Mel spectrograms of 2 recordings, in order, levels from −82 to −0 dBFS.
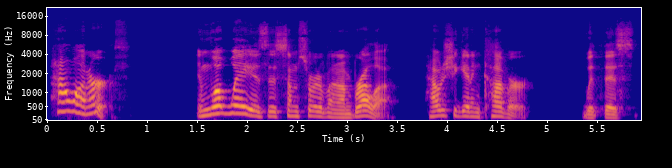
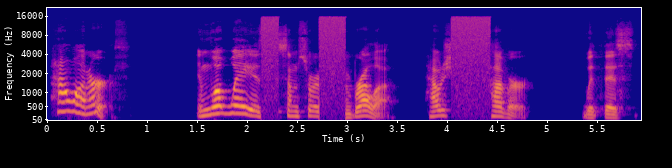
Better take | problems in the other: first | audio cutting out; filled with static; at 2 s, at 2.5 s and at 4 s

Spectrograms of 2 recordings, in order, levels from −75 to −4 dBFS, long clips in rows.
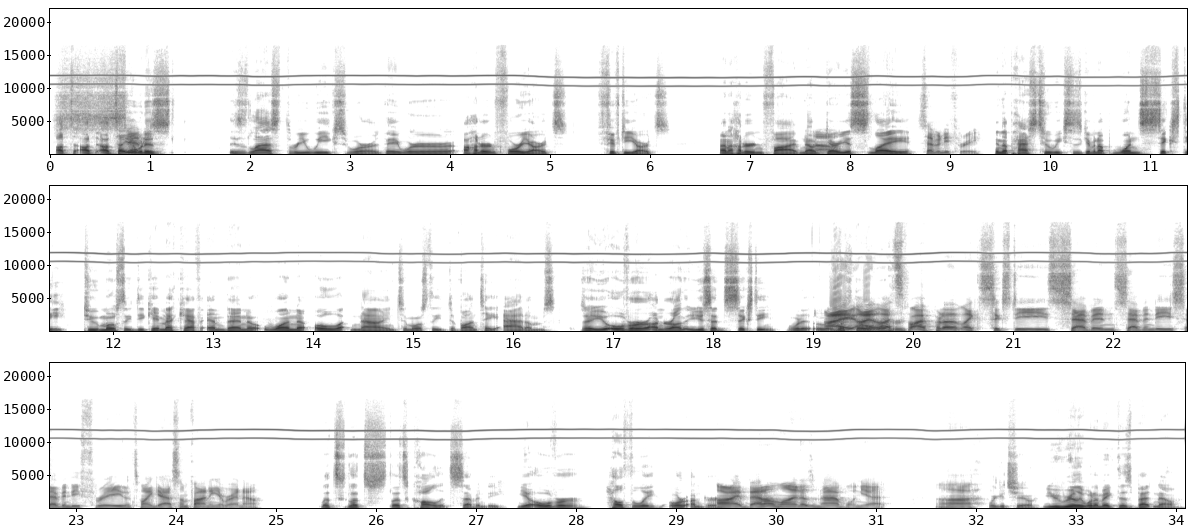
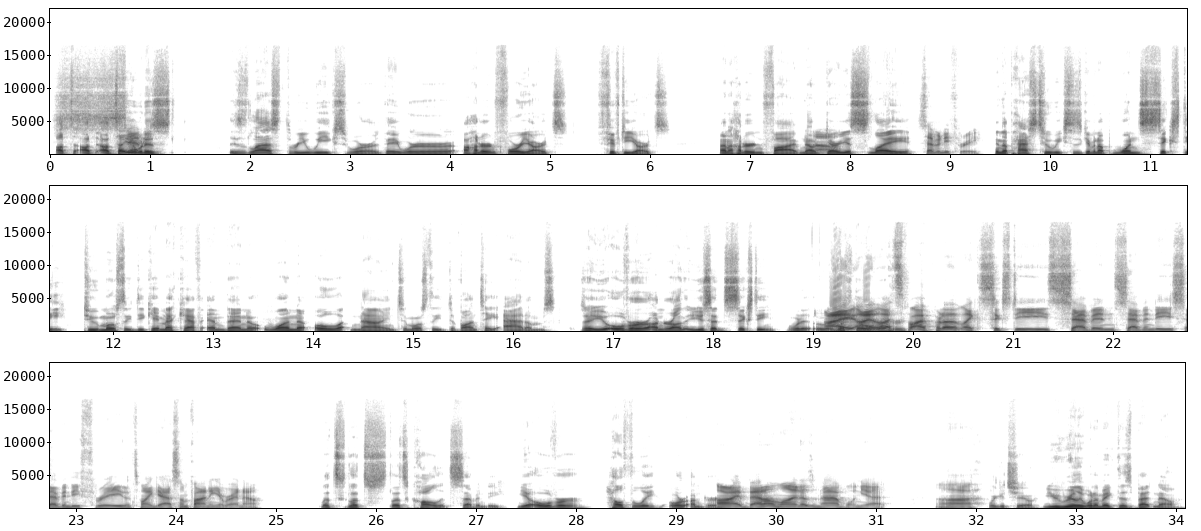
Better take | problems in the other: second | high-pitched whine; loud; throughout; 12 kHz, 6 dB below the speech

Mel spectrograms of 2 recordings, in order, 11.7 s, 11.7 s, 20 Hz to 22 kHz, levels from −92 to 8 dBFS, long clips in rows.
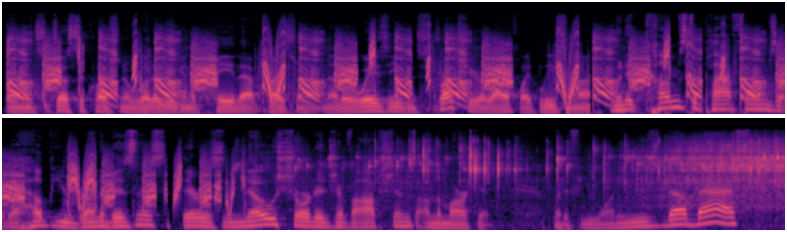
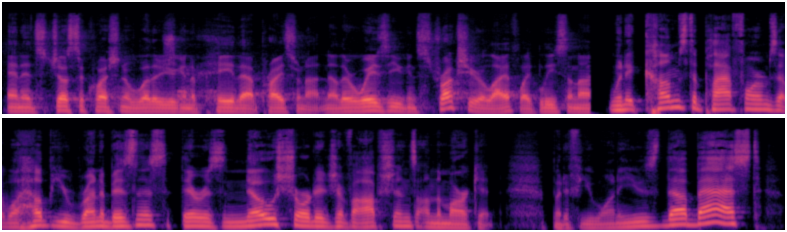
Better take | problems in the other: second | background music; very loud; throughout; 4 dB above the speech

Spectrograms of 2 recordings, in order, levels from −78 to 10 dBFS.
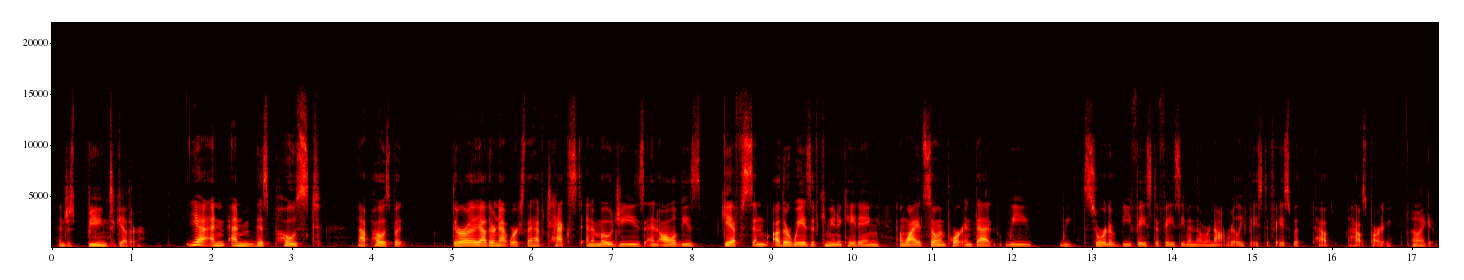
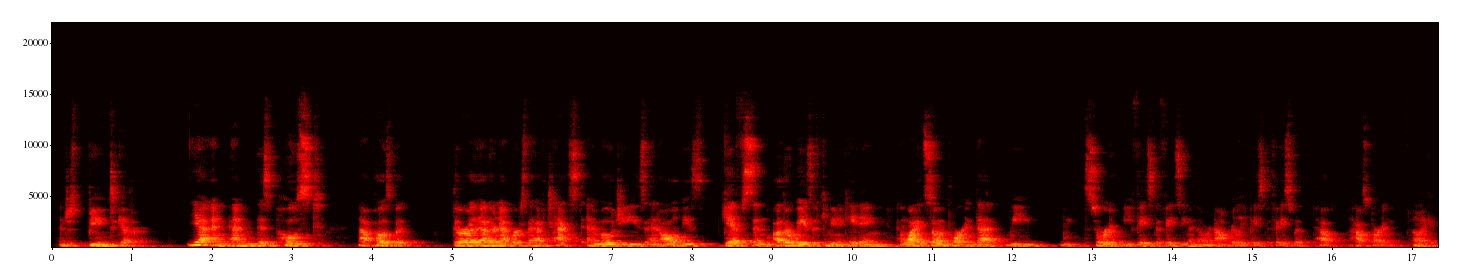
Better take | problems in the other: first | off-mic speech; far // room echo; noticeable; dies away in 0.6 s

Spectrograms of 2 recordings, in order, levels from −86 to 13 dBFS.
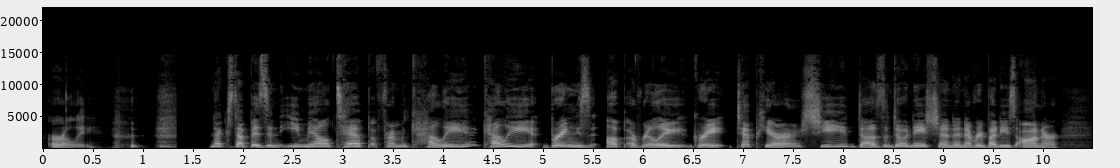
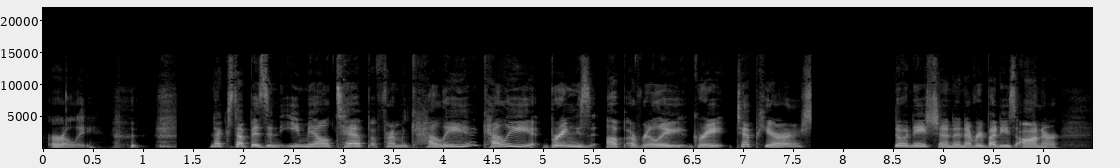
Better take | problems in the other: first | audio cutting out; at 7.5 s for 1 s

